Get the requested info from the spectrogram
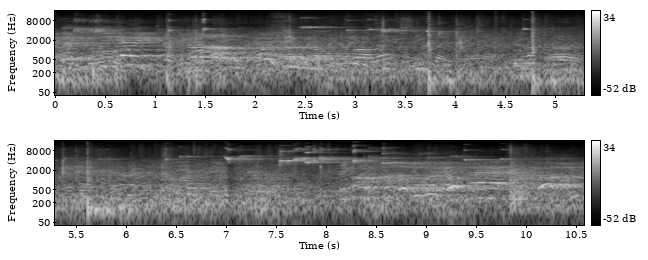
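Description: Live indoor basketball play: a basketball bouncing on a hardwood floor, sneakers squeaking, and players shouting indistinctly, all echoing in a large gym.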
